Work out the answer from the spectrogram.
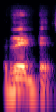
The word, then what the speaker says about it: read: read is equal to red spellings are same but you have to pronounce red prison spellings are saved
